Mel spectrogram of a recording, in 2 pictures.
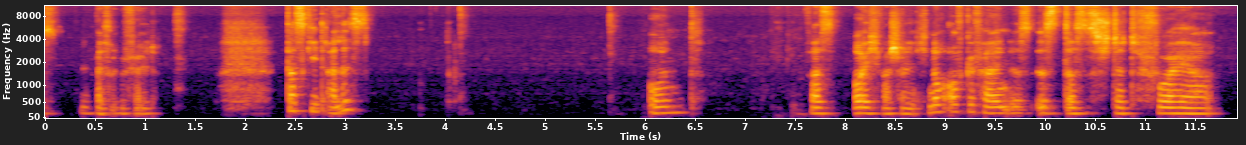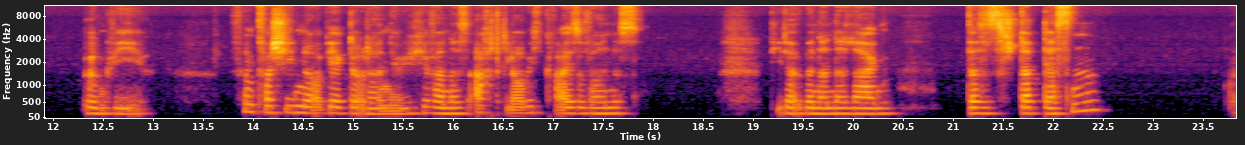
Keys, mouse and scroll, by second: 4.0-5.7 middle drag, 6.0-6.5 ctrl+scroll up 2, 9.4-11.1 drag.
